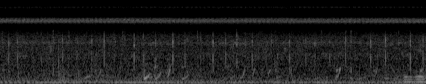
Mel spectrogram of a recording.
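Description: Steady high-pitched insect chorus, with faint scattered ticks and small splashes as a snakehead topwater lure is worked across the creek surface.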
